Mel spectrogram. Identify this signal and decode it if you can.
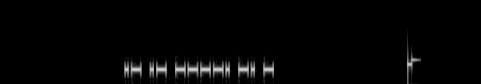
Morse code, heard as a keyed tone, about 37 wpm, 700 Hz. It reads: AA9NT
